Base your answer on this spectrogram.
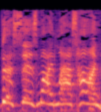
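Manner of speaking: very loud, shrill, slow drawn-out yell. Picturing an actor as the hunter villain: Gerard Butler impression. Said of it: "Gerard Butler going".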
